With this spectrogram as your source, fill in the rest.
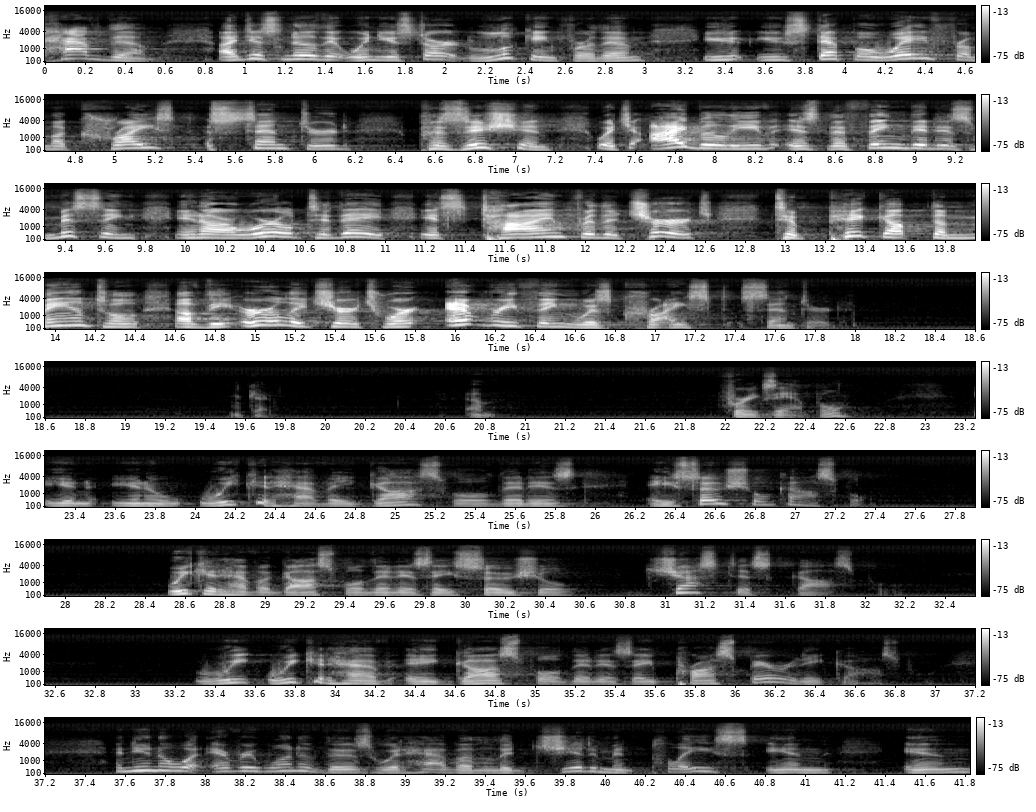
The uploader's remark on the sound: Cornerstone Fellowship Sunday morning service, recorded live at the church.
